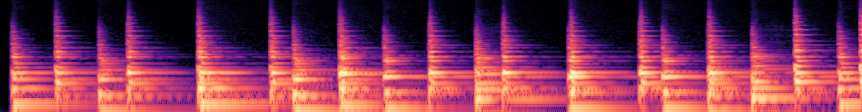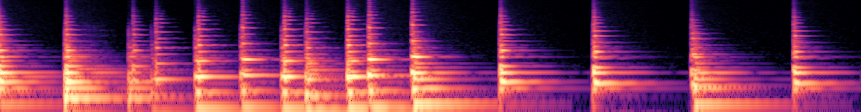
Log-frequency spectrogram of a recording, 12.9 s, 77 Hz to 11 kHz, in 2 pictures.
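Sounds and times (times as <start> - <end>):
stereo pizzicato octaves sample on a Yamaha TX16W sampler: 0.0 - 12.9.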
